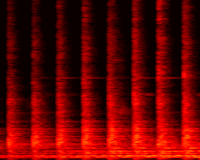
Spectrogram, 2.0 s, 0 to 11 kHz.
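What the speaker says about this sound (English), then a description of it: "we're going to tighten it again with a screwdriver and a hammer using these little notches here" Steady hammer taps on a screwdriver set in the notches of a 60-year-old Sturmey Archer three-speed bicycle hub, tightening the part: seven sharp, evenly spaced metallic strikes over two seconds, close and loud, with no talk.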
